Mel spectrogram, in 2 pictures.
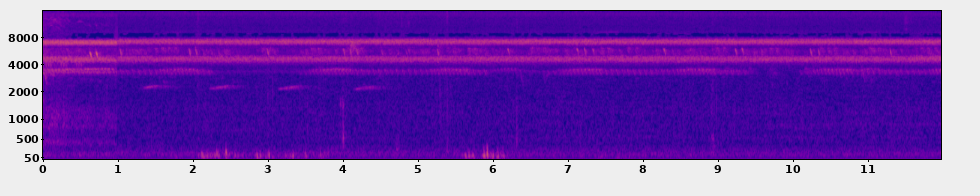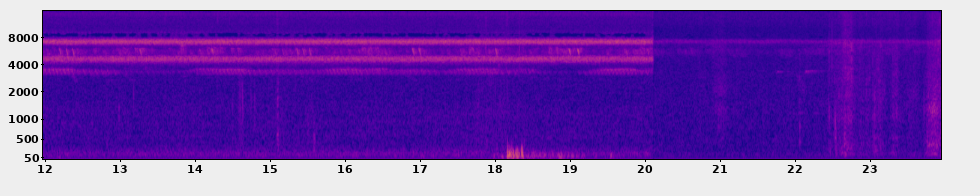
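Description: Insects (crickets or cicadas) keep up a steady high-pitched drone with a regular chirp about once a second, which stops abruptly about 20 seconds in. A few dull low thumps sound along the way, the loudest about 18 seconds in.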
